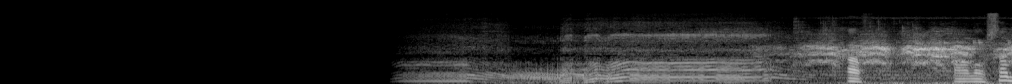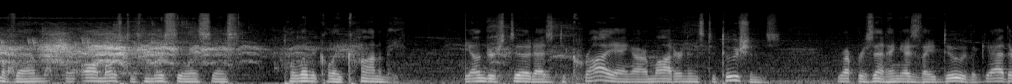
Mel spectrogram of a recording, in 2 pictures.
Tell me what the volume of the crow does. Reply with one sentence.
The volume of the crow goes down.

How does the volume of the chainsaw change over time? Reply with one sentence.
The loudness of the chainsaw goes up, then down.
